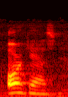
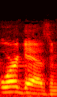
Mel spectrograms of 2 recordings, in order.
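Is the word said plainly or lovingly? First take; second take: lovingly; plainly. First: The word is said lovingly, with emotion. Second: The word is said plainly, without emotion.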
